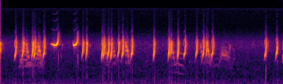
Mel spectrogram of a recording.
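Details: Common quail calls used as a hunting lure: dense bursts of short, harsh chirping notes, several overlapping and repeated in quick runs with brief pauses, over a low steady background hum.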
